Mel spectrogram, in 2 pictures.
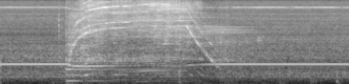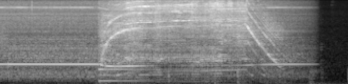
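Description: A miter saw spins up and cuts through wood with a loud rising whine.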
